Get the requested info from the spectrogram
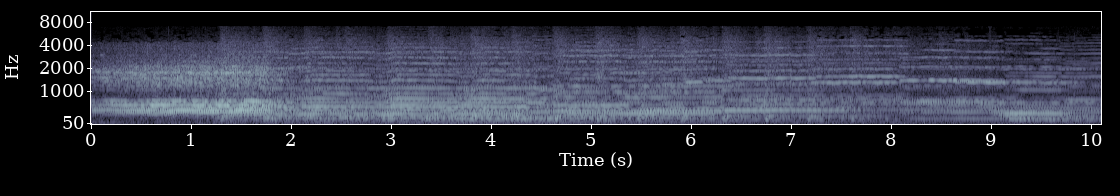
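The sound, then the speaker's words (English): A moving train with its whistle sounding loudly and almost continuously, a rich sustained wail that shifts pitch slightly over a steady rumble of the rails, with no voices. “And if I had any sense, I would have gotten off that train and gone back to Chicago.”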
